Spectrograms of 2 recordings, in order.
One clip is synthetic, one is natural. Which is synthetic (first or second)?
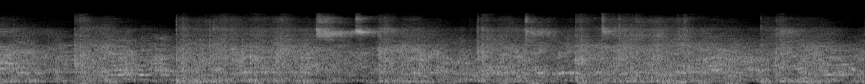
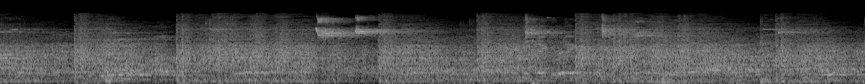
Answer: first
